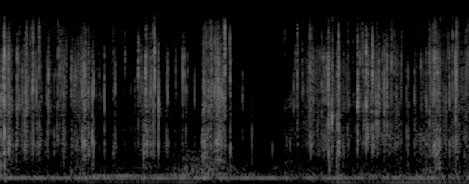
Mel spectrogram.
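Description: A hand-sized rolled cylinder of clear plastic bubble wrap with hollow air-filled bubbles is held close and squeezed and scratched with the fingertips. It gives dense, bright crinkling and crunching in quick bursts, with a brief quieter lull near the middle. A faint steady low hum sits underneath throughout.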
